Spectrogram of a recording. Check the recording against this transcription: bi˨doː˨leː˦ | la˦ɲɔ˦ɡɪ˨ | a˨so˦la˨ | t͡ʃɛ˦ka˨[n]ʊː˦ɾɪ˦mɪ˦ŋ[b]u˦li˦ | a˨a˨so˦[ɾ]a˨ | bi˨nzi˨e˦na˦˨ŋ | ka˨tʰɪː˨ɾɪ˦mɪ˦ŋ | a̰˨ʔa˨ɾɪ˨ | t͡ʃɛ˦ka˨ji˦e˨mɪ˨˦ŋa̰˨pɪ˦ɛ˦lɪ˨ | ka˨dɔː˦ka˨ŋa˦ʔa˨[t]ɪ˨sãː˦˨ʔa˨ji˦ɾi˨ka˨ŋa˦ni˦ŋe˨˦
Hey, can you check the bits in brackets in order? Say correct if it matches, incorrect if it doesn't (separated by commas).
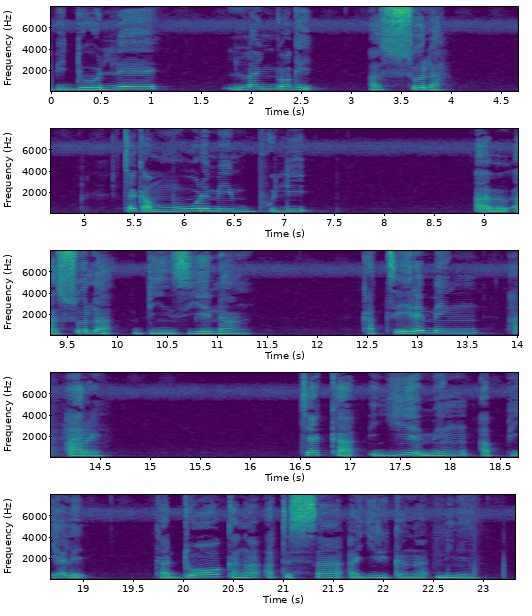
incorrect, correct, incorrect, correct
